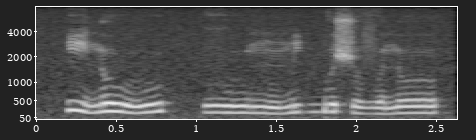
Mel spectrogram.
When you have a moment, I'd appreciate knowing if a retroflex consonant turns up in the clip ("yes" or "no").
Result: no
